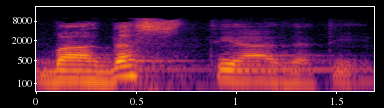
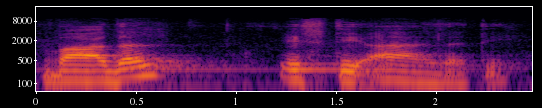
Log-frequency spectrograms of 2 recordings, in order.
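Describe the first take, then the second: First: The opening vowel of isti'adati is dropped. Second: The opening vowel of isti'adati is pronounced. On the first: The speaker calls it right. "so it will say" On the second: The speaker calls it wrong. "for simplicity ... we can say"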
